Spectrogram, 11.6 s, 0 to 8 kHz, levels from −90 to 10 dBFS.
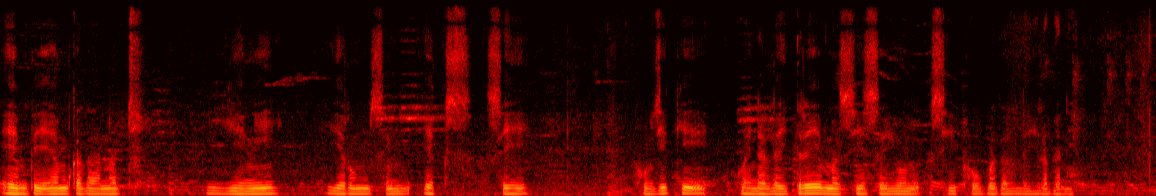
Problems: background sounds at intervals, background conversations at intervals, low volume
